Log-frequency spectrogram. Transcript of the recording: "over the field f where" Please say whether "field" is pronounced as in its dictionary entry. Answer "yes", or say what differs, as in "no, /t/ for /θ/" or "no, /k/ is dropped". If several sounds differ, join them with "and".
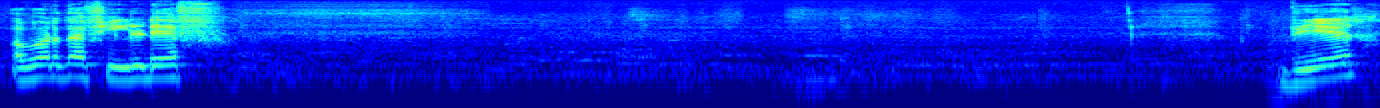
yes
